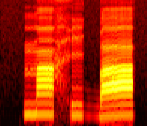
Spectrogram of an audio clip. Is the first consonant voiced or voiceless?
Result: voiced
